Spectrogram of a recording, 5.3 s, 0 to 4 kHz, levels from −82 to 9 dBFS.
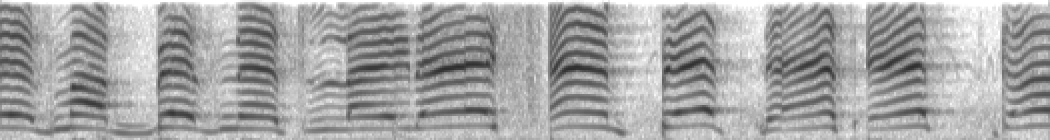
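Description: No technical faults can be heard; the audio carries the band-limited character of a telephone-grade call path, with nothing above about 4 kHz, which fits a narrowband codec such as G.711 mu-law.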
